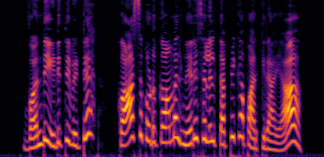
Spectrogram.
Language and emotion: Tamil, angry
